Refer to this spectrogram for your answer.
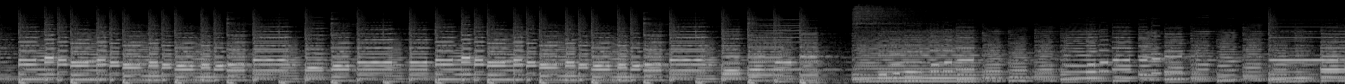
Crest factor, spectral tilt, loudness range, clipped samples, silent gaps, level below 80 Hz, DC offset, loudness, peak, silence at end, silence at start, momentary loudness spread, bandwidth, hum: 16 dB; -5.5 dB/octave; 3 LU; under 0.1%; none; -42 dBFS; under 0.1%; -24 LUFS; -8 dBFS; 0 s; 0 s; 8 LU; 17.5 kHz; none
